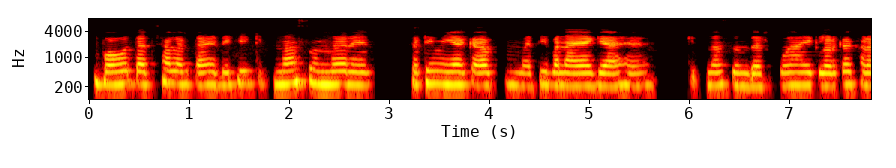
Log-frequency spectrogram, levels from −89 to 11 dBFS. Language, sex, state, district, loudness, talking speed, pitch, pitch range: Hindi, female, Bihar, Gopalganj, -20 LUFS, 175 wpm, 225 Hz, 215-230 Hz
